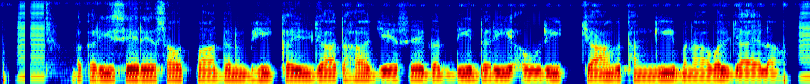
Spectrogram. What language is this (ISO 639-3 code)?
bho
